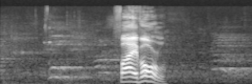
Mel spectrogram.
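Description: Young men shout loudly in a large echoing hall.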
